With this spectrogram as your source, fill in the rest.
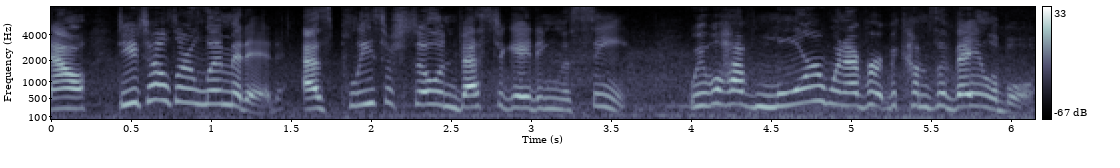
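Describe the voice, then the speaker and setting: A woman's high, lively voice at a fairly quick pace, over noticeable background noise. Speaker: television news reporter. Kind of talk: TV news reporting. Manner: live on-location stand-up report.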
